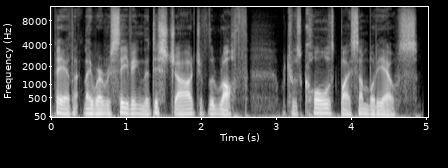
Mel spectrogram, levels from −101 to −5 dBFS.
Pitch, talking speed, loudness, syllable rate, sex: 95 Hz, 215 wpm, -20 LUFS, 6.3 syllables/s, male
